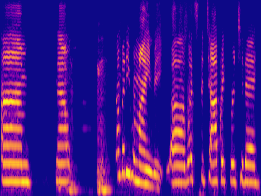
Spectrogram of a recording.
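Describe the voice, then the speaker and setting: A woman hosting an online event over a video call, chatting informally and haltingly, often repeating her phrases. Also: high voice, bright, forceful tone, dry recording, muffled recording. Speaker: host of an online reader's theater event.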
